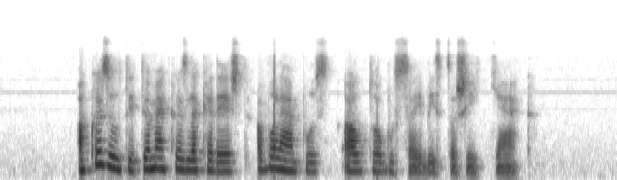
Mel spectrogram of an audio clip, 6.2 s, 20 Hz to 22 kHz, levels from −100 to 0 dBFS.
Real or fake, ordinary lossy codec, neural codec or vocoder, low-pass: real; Opus, 16 kbps; none; 7.2 kHz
